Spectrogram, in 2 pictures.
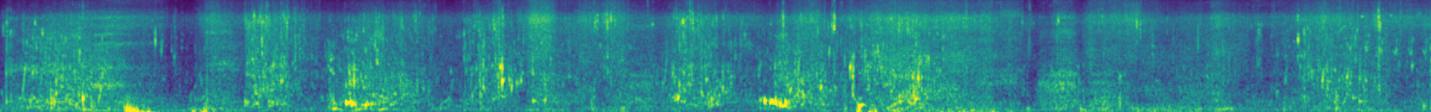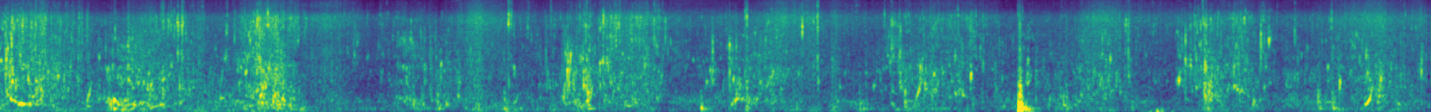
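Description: Kayak paddle strokes: a double-bladed paddle dipping and pulling through river water in a steady rhythm, with splashing and dripping at each stroke. A few sharp low thumps, the loudest near the end.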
